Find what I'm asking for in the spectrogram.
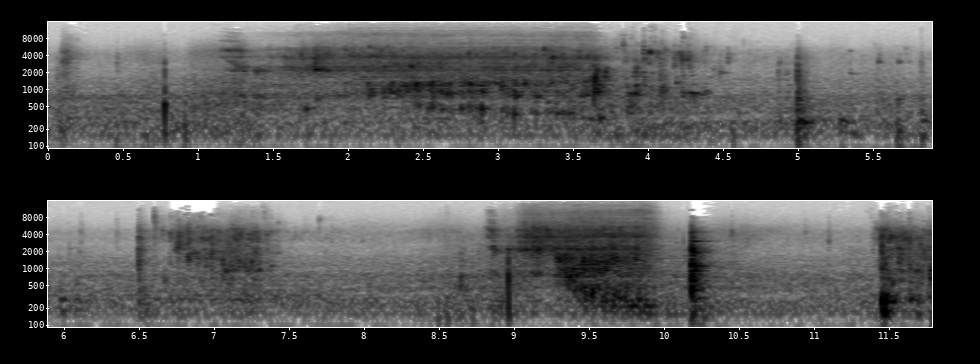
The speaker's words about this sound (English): Important thing. Water.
